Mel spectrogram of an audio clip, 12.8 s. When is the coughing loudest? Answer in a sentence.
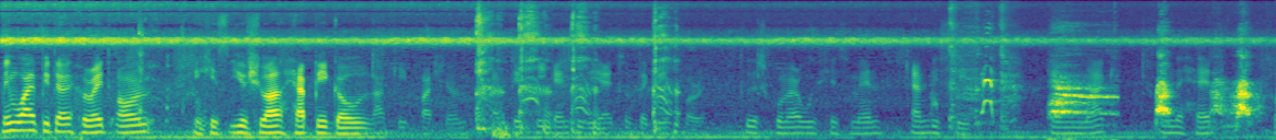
The volume of the coughing peaks at 5 seconds.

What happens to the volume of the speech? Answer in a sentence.
The loudness of the speech goes down.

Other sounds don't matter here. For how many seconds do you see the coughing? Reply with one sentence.
You can hear the coughing for 4 seconds altogether.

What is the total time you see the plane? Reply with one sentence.
The plane can't be heard in this clip.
